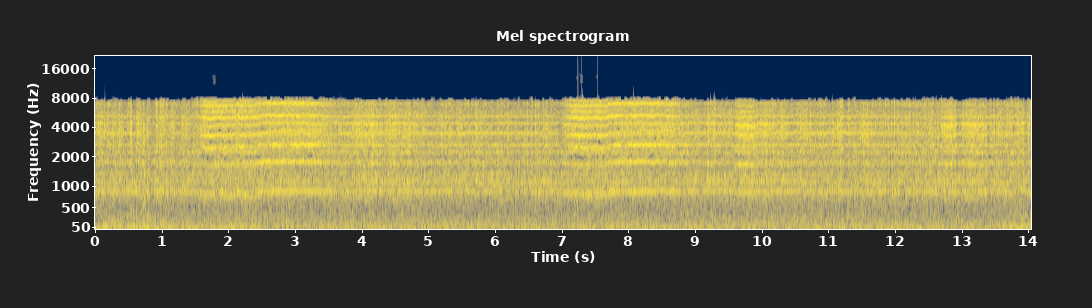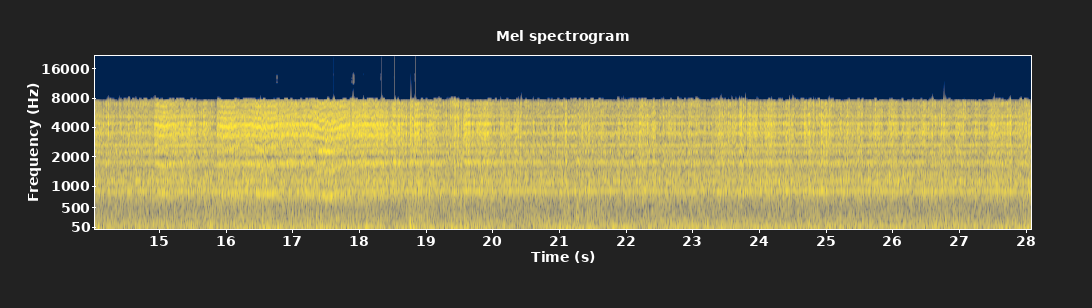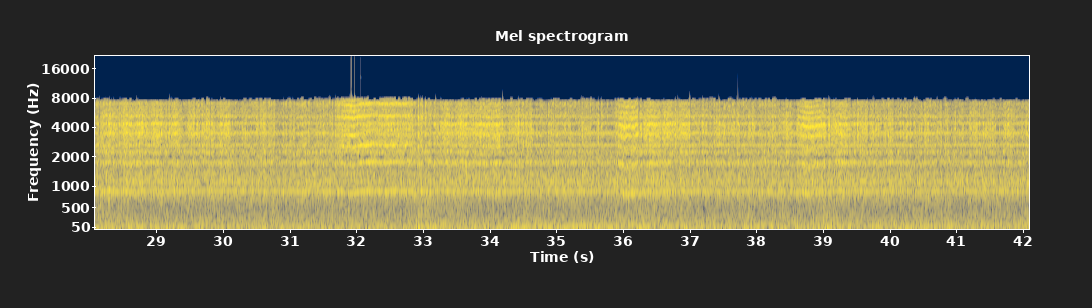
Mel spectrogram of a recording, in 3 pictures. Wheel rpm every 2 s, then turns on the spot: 230, 230, 230, 230, 230, 230, 240, 230, 230, 230, 230, 230, 230, 240, 230, 230, 230, 230, 230, 230, 230.
none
